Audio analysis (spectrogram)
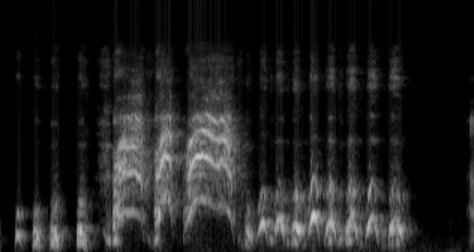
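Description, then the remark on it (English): Four large apes hooting and hollering while appearing to play some kind of dice game: a rhythmic run of low, breathy hoots builds into loud, high wavering screams, then breaks into a quick series of panting hoots before stopping. “As you start to get a little closer, you can hear hooting and hollering. It all sounds akin to this.”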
